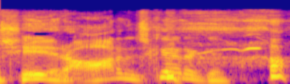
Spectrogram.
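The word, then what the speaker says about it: 's-Heer Arendskerke: Je begint steeds Zeeuwse te praten. – Ja, maar zo spreek je dat uit. Seer Arendskerken.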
